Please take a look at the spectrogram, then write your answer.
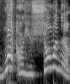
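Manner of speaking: demanding, high-pitched yelling. Retelling how Sandra reacted to a violent cowboy scene: imitating Sandra yelling. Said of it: "And she yells at me".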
